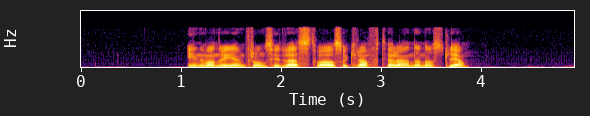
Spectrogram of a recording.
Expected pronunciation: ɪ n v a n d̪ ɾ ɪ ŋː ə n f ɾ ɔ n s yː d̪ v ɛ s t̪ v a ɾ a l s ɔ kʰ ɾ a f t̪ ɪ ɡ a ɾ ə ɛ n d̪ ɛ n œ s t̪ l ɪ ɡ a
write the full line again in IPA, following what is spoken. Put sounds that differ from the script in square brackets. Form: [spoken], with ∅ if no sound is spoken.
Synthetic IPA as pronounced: ɪ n v a n d̪ ɾ ɪ [ŋ] ə n f ɾ ɔ n s yː d̪ v ɛ s t̪ v a ɾ a l s ɔ kʰ ɾ a f t̪ ɪ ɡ a ɾ ə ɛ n d̪ ɛ n œ s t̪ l ɪ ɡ a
